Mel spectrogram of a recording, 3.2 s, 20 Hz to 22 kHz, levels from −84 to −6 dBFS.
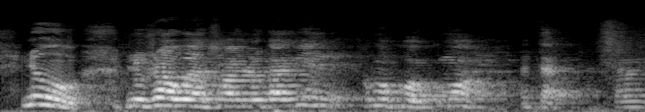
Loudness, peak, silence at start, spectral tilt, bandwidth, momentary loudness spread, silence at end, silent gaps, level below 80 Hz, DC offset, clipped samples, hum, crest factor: -23 LUFS; -6 dBFS; 0 s; -6 dB/octave; 9.6 kHz; 16 LU; 0 s; none; -48 dBFS; under 0.1%; under 0.1%; none; 18 dB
